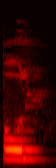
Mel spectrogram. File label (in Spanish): "pul", Silabas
